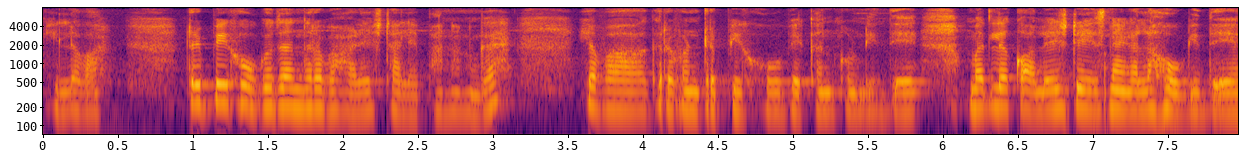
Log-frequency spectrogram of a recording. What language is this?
Kannada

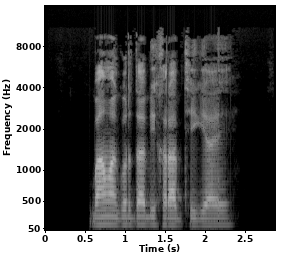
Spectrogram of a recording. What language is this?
Khetrani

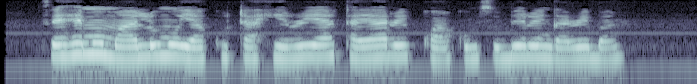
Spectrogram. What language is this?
Swahili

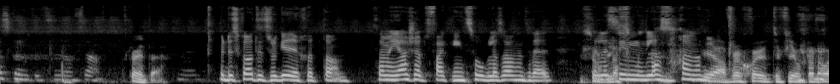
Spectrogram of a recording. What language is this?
Swedish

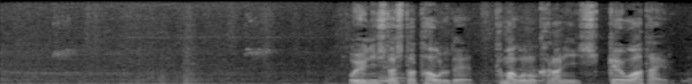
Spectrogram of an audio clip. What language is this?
Japanese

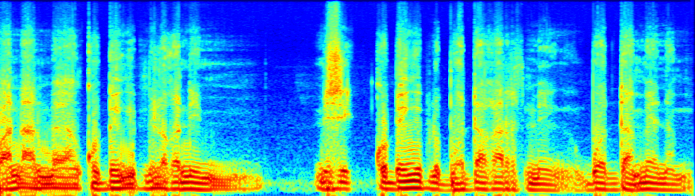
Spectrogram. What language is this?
Kuot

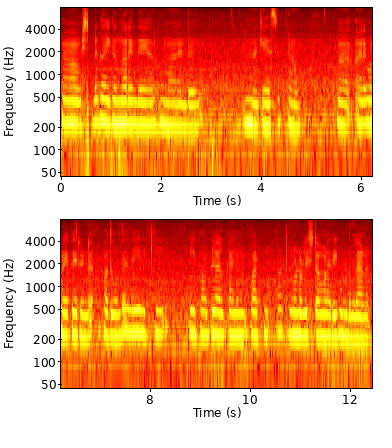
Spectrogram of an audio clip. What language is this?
Malayalam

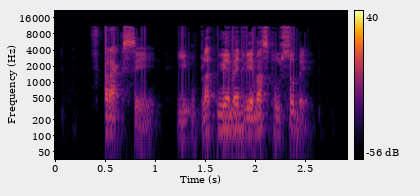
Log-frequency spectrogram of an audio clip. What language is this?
Czech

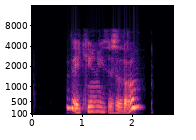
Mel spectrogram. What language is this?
Kabyle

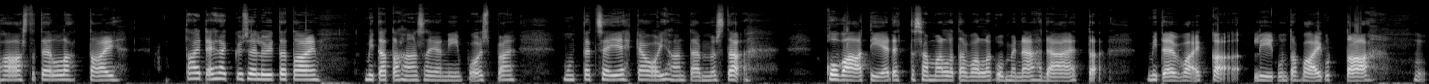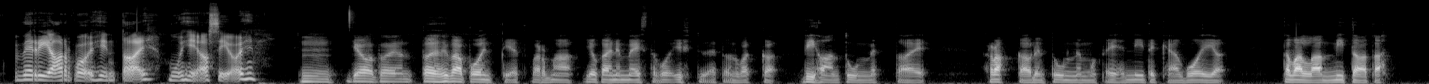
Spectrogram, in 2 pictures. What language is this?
Finnish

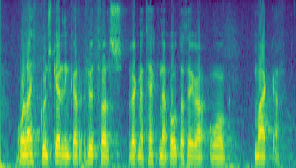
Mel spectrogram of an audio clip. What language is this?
Icelandic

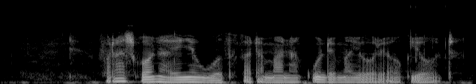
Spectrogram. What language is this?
Luo (Kenya and Tanzania)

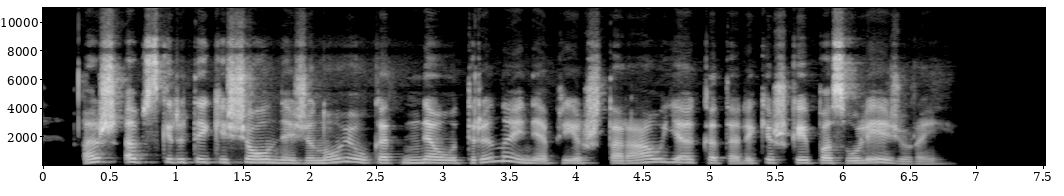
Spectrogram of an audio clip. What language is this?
Lithuanian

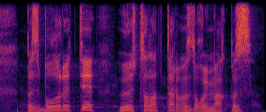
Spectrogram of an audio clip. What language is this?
Kazakh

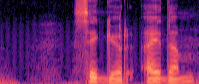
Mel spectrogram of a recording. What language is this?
Norwegian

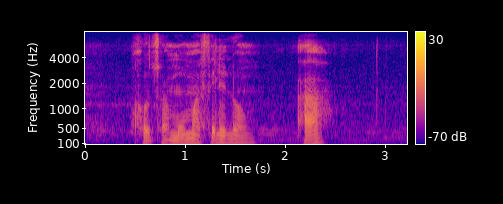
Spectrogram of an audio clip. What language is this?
Tswana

